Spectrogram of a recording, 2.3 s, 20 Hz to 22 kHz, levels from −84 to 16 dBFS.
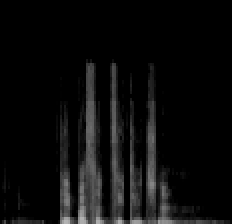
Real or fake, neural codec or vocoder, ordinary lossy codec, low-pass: fake; codec, 32 kHz, 1.9 kbps, SNAC; Opus, 16 kbps; 14.4 kHz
